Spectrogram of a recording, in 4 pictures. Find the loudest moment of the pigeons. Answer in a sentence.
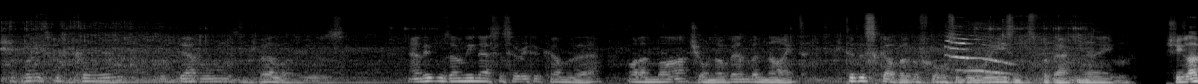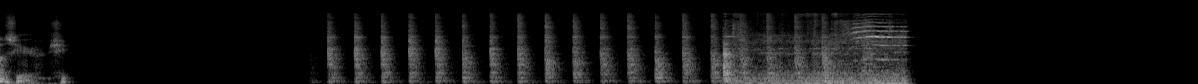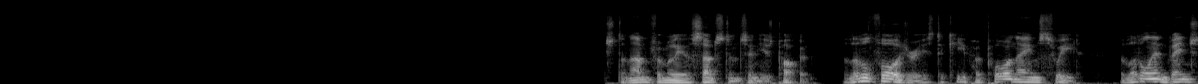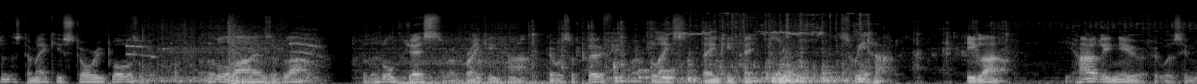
The volume of the pigeons peaks at 44 seconds.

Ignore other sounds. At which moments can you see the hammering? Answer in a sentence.
The hammering can be heard from 15.1 to 20.4 s.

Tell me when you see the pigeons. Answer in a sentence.
You can hear the pigeons from 39.9 to 44.7 s.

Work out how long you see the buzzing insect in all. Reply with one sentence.
The buzzing insect can't be heard in this clip.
